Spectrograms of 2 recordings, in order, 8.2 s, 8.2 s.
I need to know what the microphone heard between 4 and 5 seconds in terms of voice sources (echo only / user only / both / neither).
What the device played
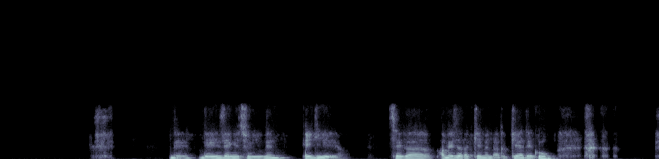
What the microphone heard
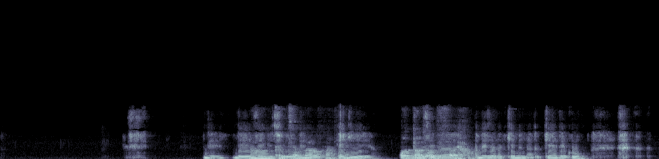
both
